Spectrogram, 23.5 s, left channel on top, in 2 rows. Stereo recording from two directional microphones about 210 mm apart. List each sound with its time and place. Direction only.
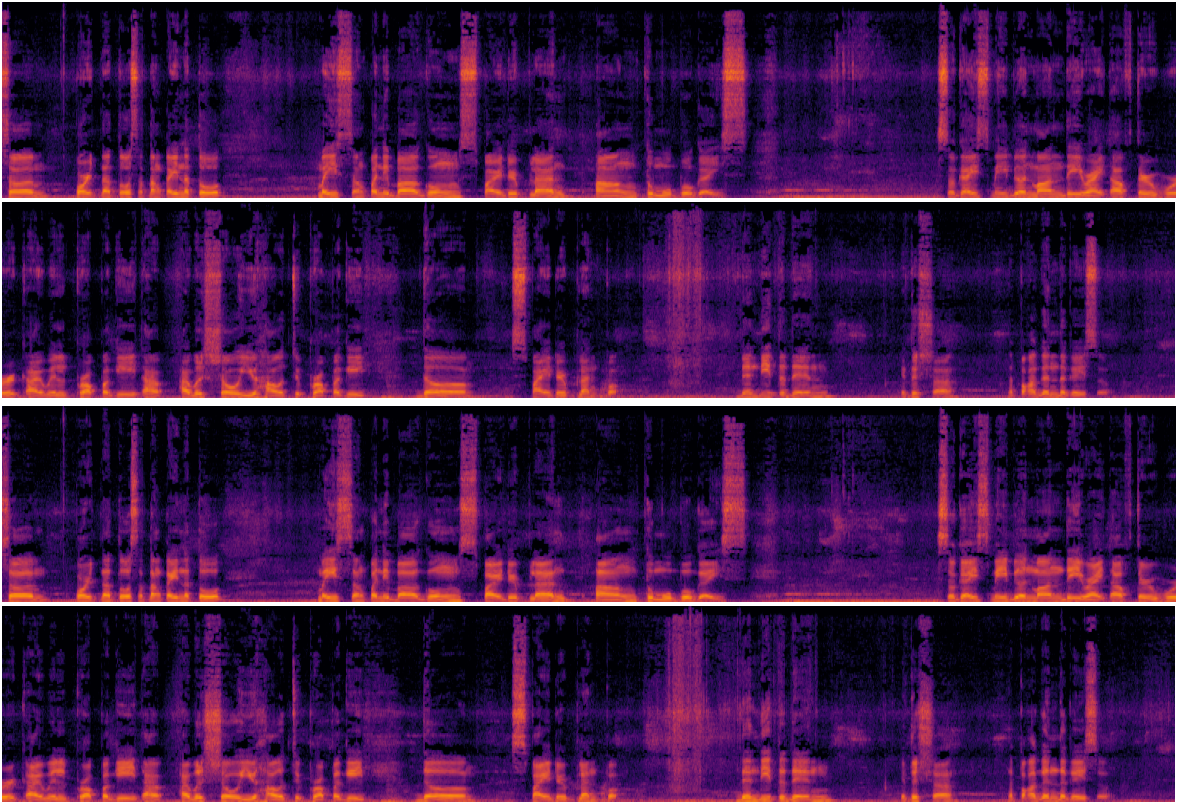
0.0 s speech: centre (ahead or behind)
9.4 s speech: 5° right (ahead or behind)
19.1 s speech: 25° right (ahead or behind); by 22.6 s centre (ahead or behind)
